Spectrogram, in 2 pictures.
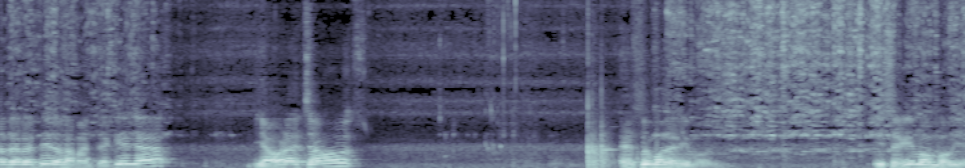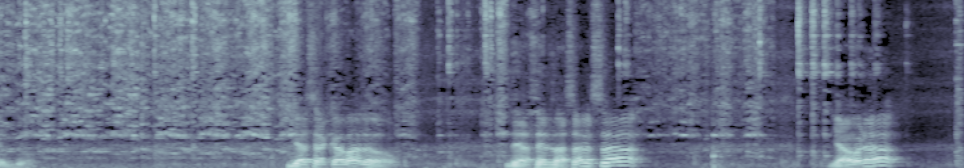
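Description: A wire whisk scrapes and taps rapidly against a metal pot.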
